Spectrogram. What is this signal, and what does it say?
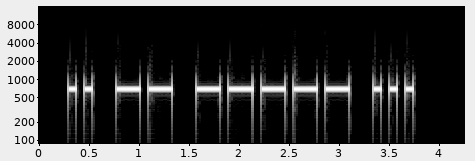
Morse code, heard as a keyed tone, about 15 wpm, 700 Hz. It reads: IM0S
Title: DXCC-100 Call Signs - 4 Characters - Repeated 2x - 15wpm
